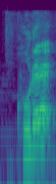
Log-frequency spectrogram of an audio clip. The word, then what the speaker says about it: これ: 또한 제 가 발음 해 보니 " 코레 ", " 소레 ", " 아레 " 는 끝 부분 이 높게 발음 됩니다 .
